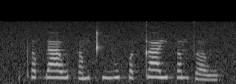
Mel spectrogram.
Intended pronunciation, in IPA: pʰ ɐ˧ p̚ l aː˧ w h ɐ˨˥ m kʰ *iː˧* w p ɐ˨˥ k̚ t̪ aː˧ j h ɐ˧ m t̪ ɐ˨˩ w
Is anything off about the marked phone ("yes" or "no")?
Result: yes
